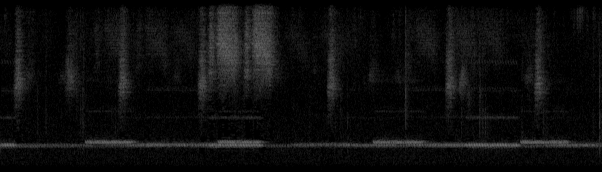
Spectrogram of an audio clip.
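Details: Summer-night crickets in Bulgarian grassland, surround-recorded: a constant shrill trill rising in brief louder stretches, with a few scattered high clicks.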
